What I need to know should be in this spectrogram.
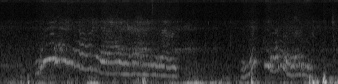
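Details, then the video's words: Kitten protective of her food lets out a long descending harmonic yowl, then after a pause a second bending growl. Low thumps and handling noises surround the calls. "Kitten makes strange noise"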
